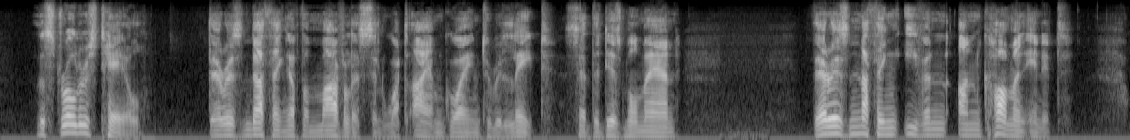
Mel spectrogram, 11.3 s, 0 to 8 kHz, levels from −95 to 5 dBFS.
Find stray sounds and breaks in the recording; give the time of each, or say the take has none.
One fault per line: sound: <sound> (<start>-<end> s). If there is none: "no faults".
no faults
